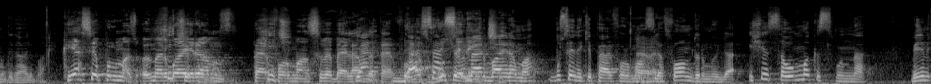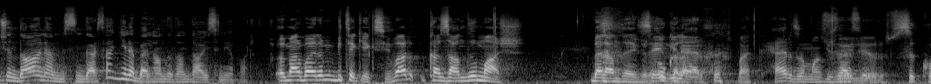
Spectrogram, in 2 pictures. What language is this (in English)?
Turkish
